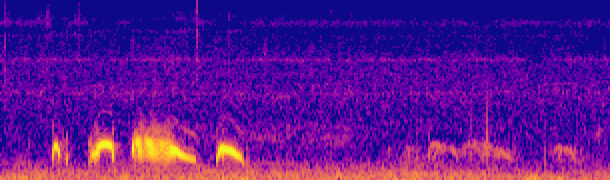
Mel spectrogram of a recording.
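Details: Tekukur (spotted dove) with the sound of water: a clear phrase of four soft coos, the third long and sliding down. Fainter, more distant coos answer afterward over a steady low murmur.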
